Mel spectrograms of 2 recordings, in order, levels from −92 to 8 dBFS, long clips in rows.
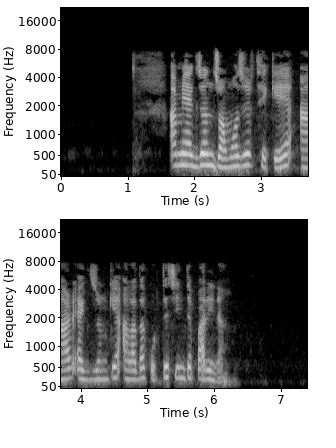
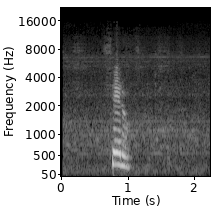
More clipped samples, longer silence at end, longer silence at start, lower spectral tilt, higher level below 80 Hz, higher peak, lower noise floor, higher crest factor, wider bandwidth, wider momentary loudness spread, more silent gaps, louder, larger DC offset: neither; about the same, 1.2 s vs 1.2 s; first, 1.05 s vs 0.75 s; about the same, -3 dB/octave vs -4 dB/octave; first, -60 dBFS vs -66 dBFS; about the same, -2 dBFS vs -4 dBFS; first, -80 dBFS vs -45 dBFS; about the same, 18 dB vs 18 dB; second, 8.2 kHz vs 11 kHz; second, 16 LU vs 27 LU; neither; about the same, -18 LUFS vs -17 LUFS; neither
